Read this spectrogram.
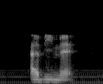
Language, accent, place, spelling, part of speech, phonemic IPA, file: French, France, Lyon, abîmai, verb, /a.bi.me/, LL-Q150 (fra)-abîmai.wav
- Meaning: first-person singular past historic of abîmer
